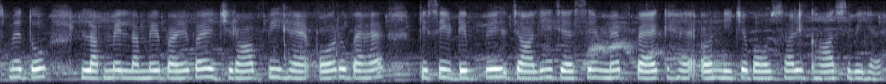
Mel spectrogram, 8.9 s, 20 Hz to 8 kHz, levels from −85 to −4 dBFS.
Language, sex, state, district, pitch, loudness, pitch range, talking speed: Hindi, female, Bihar, Purnia, 255 Hz, -16 LUFS, 250-270 Hz, 155 wpm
